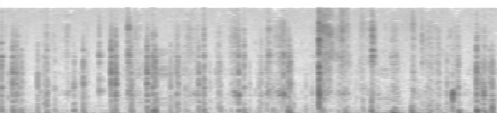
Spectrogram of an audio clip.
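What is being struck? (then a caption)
Printed cardboard perfume box. A printed Versace perfume cardboard box is held in both hands and tapped and scratched with short fingernails. The result is a quiet, rapid, uneven run of soft, dull taps with a low, hollow body and very short decay, mixed with faint scratchy rustling.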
